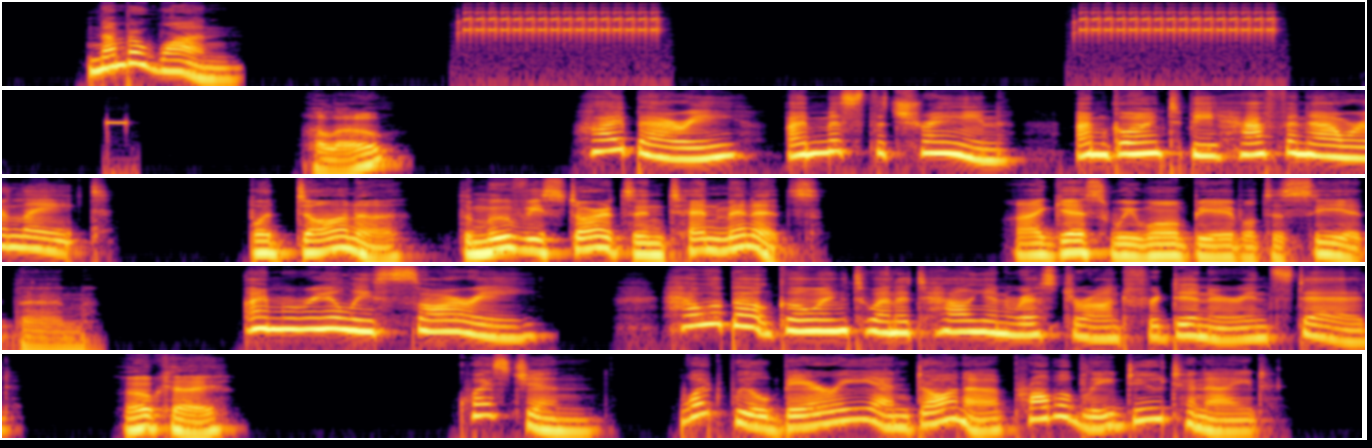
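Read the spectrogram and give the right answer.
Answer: Go to an Italian restaurant for dinner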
